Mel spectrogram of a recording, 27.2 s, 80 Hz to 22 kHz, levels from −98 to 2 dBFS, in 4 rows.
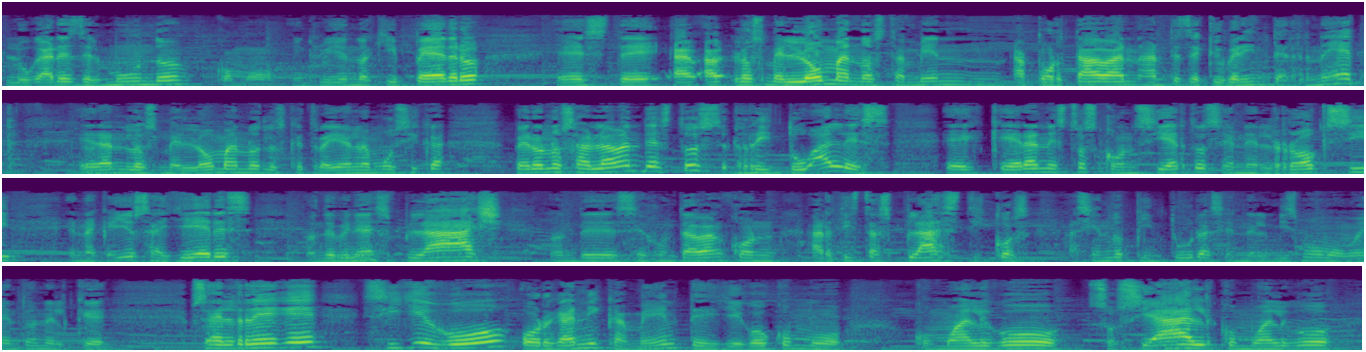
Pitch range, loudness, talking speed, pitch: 135-165 Hz, -22 LUFS, 165 wpm, 145 Hz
